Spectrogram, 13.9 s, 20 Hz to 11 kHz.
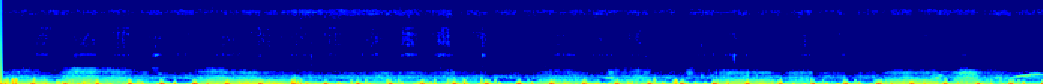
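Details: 35-year-old male's heart recorded at the tricuspid valve area after jogging uphill (second recording): rapid, regular heart sounds around 130 bpm with some rubbing noise; fast heartbeat after exercise.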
